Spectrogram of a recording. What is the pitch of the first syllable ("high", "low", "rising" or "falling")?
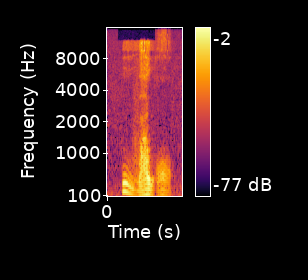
falling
